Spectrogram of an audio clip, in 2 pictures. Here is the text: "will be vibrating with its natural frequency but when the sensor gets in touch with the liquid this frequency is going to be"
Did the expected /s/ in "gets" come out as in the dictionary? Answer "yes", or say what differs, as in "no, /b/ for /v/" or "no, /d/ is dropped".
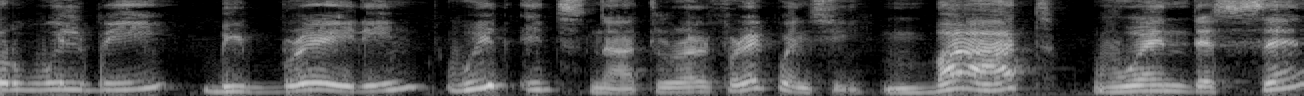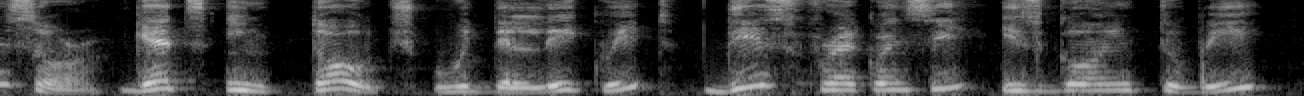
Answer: yes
